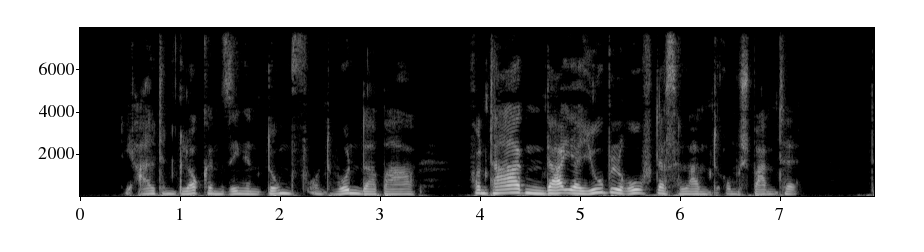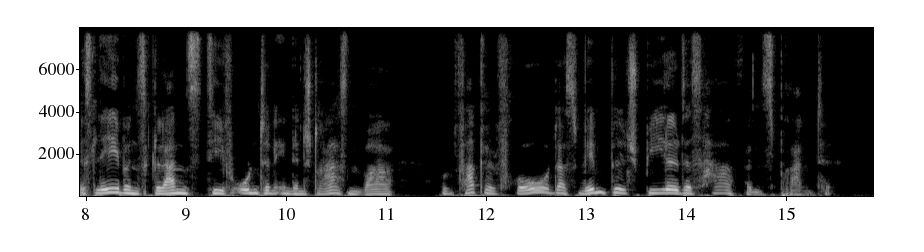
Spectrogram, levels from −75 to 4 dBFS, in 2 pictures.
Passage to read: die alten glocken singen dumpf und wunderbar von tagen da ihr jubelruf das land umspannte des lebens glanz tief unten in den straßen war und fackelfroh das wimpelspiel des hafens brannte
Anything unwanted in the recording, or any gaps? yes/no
no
